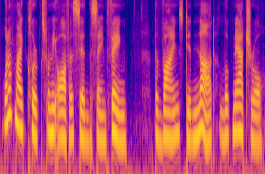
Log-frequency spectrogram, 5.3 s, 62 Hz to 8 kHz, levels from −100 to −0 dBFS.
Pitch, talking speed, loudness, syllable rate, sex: 185 Hz, 180 wpm, -17 LUFS, 5.0 syllables/s, female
